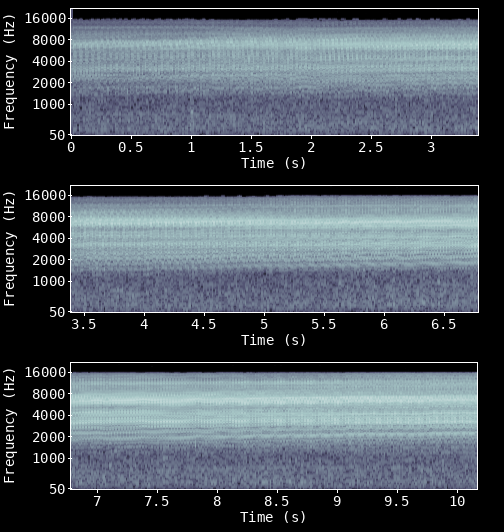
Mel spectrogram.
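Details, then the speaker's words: Model locomotive motor removed and run free at full power on a test board: thin high-pitched whine rising slightly, ammeter steady without spiking; owner says something is wrong on the bearing. "it's not spiking literally something wrong on the bearing"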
